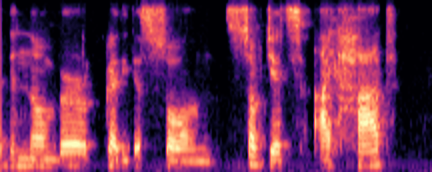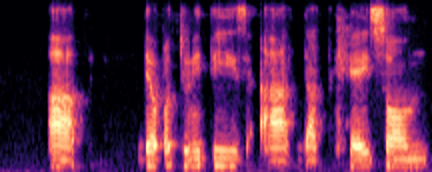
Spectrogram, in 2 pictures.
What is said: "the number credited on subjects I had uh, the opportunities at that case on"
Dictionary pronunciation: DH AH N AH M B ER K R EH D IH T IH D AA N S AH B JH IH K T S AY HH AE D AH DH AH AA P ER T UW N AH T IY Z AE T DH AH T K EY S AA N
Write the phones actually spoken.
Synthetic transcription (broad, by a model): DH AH N AH M B ER K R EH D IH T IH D AA N S AH B JH IH K T S AY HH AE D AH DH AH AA P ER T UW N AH T IY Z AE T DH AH T K EY S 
